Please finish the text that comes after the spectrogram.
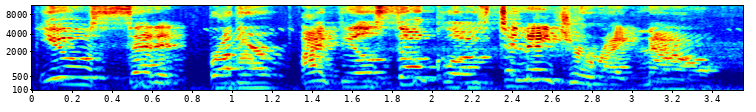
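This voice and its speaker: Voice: high voice, big pitch swings, moderate pace, echoey room, distant mic, crowd noise. An actor voicing a chatty, boastful cartoon navigation robot that pedantically announces directions like a GPS guide. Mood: chatty, pleased. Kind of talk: children's cartoon voice acting.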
